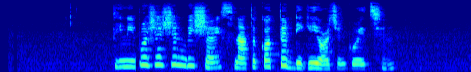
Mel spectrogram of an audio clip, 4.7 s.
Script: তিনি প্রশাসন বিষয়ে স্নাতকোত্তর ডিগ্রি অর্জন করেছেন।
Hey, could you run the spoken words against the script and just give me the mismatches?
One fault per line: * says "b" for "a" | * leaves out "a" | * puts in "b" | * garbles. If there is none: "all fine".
all fine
